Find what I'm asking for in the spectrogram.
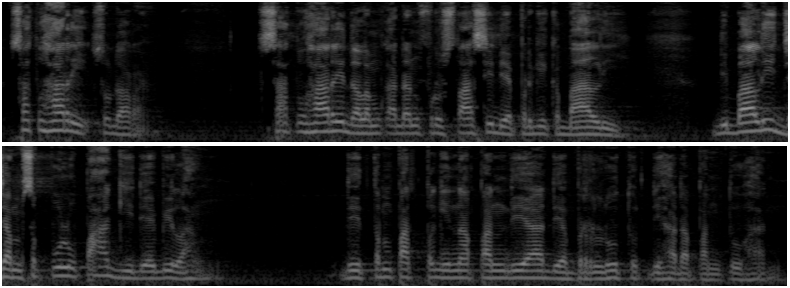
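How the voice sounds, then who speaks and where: A man's voice: medium pitch, normal speed. A male preacher telling a conversion story in a sermon, with dramatic storytelling that climbs to emotional peaks. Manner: dramatic storytelling, rising to emotional peaks, addresses congregation as "saudara". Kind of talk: Christmas sermon.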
